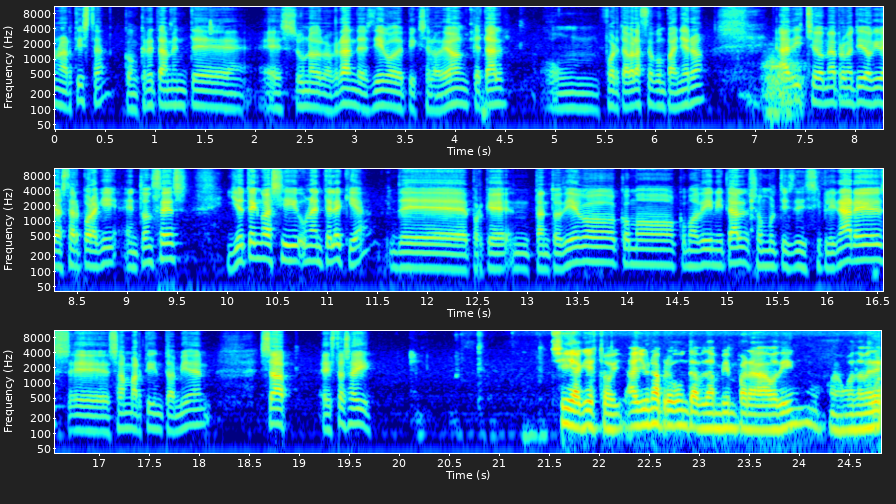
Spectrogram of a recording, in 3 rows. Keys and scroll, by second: 4.5 4, 9.0 typing, 12.4 typing, 14.6 typing, 16.0 super+z, 17.5 typing, 22.6 typing, 23.7 typing.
